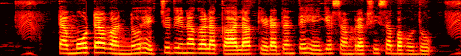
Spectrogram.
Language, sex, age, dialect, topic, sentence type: Kannada, female, 18-24, Mysore Kannada, agriculture, question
